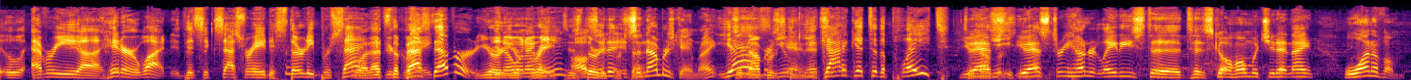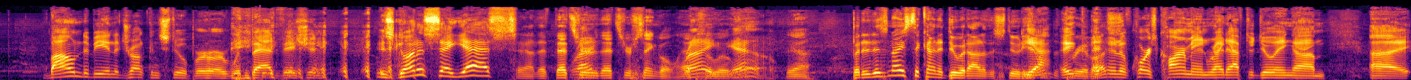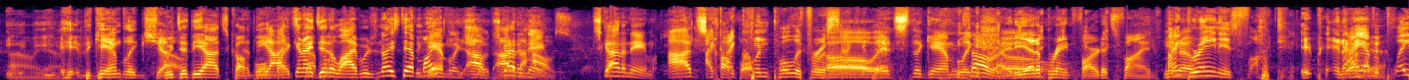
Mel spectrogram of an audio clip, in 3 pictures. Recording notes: live from Legends!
